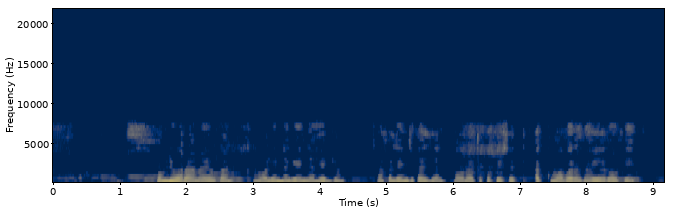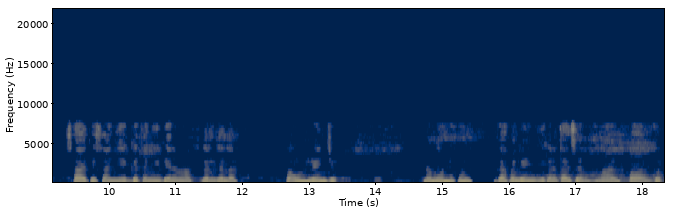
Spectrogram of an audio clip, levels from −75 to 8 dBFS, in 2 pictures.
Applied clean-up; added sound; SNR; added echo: none; none; none; none.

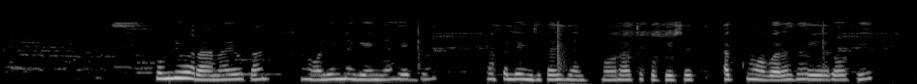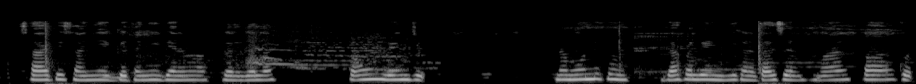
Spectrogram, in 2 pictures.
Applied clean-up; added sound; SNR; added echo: classical method spectral subtraction.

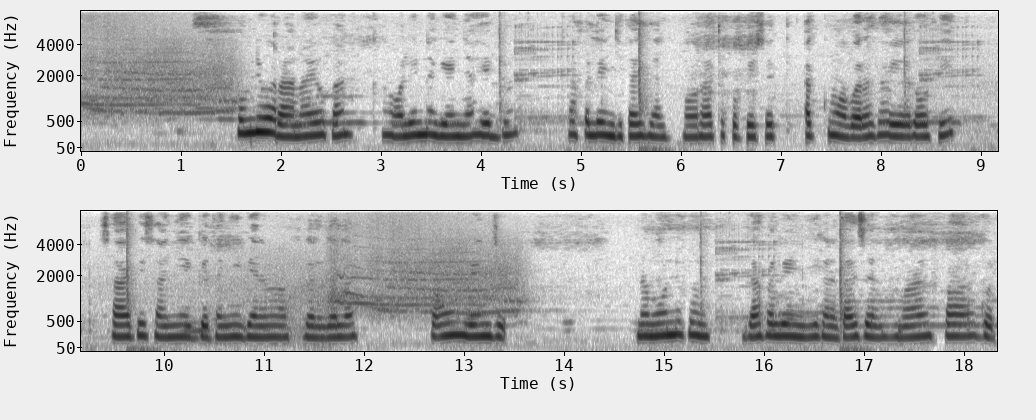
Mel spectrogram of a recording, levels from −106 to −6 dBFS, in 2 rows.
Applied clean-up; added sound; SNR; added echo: none; Thump, thud + Engine / Car; 19 dB; none.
